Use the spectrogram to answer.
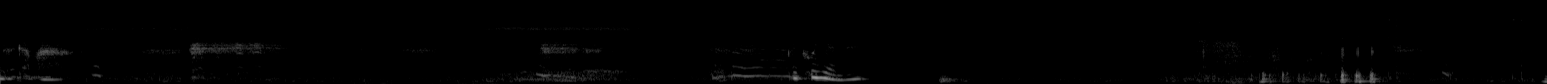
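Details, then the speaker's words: Father snoring at rest, soft snoring breaths, with a baby's fussing cries partway through in a quiet room; snoring that upsets the baby. "back got this CLI for us to watch it says I totally understand the baby's reaction see if you're next to someone who snows is torture it's witch"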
